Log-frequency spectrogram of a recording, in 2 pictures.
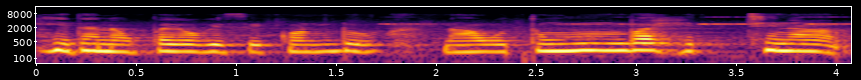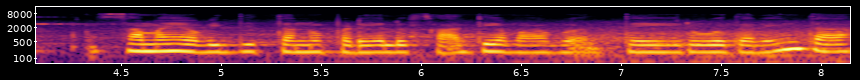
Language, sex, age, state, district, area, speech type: Kannada, female, 30-45, Karnataka, Chikkamagaluru, rural, spontaneous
